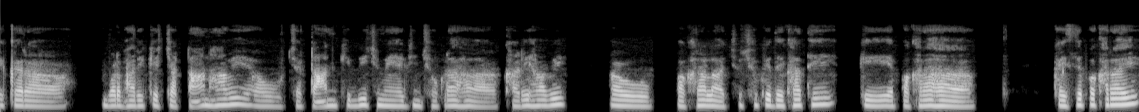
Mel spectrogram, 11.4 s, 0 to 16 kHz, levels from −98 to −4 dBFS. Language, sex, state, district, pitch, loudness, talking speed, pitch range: Chhattisgarhi, male, Chhattisgarh, Jashpur, 145 Hz, -25 LUFS, 165 wpm, 135-155 Hz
